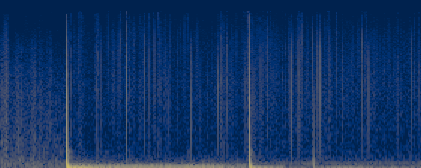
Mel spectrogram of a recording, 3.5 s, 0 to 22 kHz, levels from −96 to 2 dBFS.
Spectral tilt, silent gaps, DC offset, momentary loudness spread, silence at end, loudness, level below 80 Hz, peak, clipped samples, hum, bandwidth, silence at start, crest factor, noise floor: -6 dB/octave; none; under 0.1%; 24 LU; 0.2 s; -38 LUFS; -38 dBFS; -6 dBFS; under 0.1%; none; 13 kHz; 0.05 s; 30 dB; -59 dBFS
